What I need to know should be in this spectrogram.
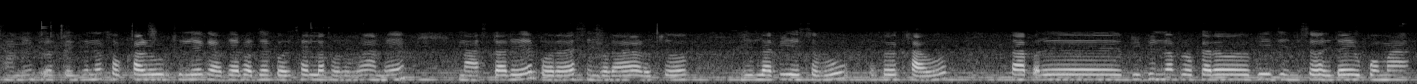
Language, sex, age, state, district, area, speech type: Odia, female, 45-60, Odisha, Sundergarh, rural, spontaneous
